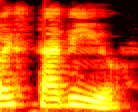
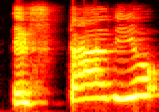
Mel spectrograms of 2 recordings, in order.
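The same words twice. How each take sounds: First: Estadio said as es-ta-DI-o; stress on I. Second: Estadio said as es-TA-dio; stress on TA. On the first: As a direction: split the ending of estadio, stressing the i. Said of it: "con tilde en la i". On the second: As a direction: hit ta and glide through dio in Estadio. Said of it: "Mayor fuerza en ta". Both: Shown as a demonstration.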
